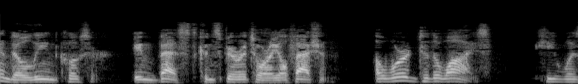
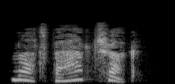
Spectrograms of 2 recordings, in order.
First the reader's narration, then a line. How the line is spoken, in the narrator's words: stage whispered over his shoulder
